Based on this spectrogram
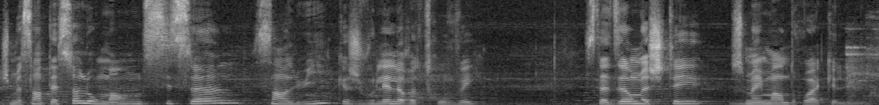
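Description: A woman at medium pitch and a very slow pace, with ordinary pitch variation, long, frequent pauses and noticeable background noise. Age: 60s. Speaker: narrator. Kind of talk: reading aloud.

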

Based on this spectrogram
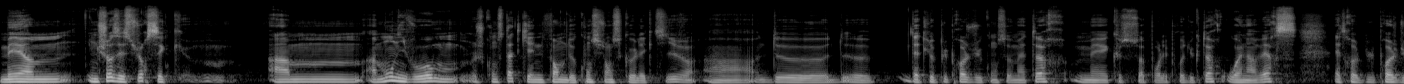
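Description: A man's plain, everyday voice, fairly low in pitch, with ordinary pitch variation and a fairly slow pace. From northern France, Lille. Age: 30s. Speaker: craft brewer. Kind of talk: interview.

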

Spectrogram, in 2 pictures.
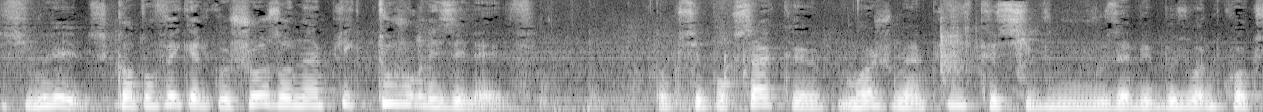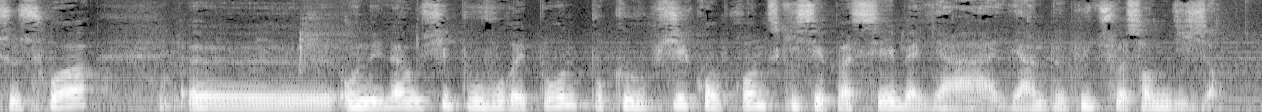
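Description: Vocal fry runs through the voice, and the pitch moves with ordinary variation. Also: woman, fairly low pitch for a woman. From France, Nice area. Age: 70s. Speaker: association president. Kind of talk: talk to school students. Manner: halting.

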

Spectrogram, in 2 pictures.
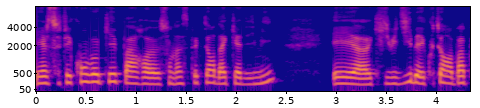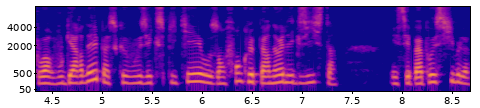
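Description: A woman speaks at medium pitch and a moderate pace. Her tone is dark and mellow, with fairly even intonation. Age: 40s. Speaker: content producer and trainer. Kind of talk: casual chat.

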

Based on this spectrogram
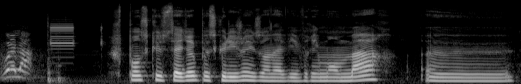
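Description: With noticeable background noise behind her, a woman talks fairly slowly. Her pitch is fairly low and her intonation fairly even. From northern France, Picardy (Abbeville). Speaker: activist. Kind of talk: interview testimony.

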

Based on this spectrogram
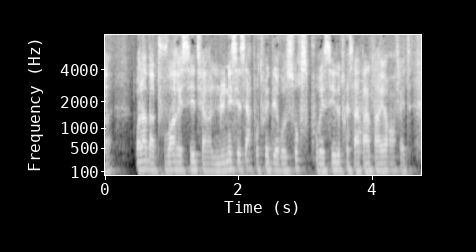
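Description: With audible room echo, a man speaks at a medium pitch in monotone, flat intonation. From France, of Algerian descent. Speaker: author and singer. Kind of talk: testimony.

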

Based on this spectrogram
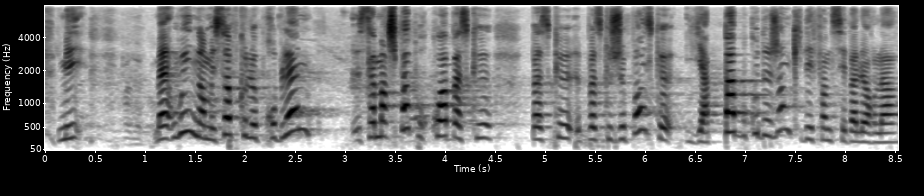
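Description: Long, frequent pauses against noticeable background noise. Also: moderate pace. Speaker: audience member. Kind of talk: audience question. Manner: halting, struggling to express.

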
